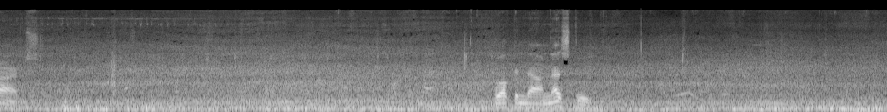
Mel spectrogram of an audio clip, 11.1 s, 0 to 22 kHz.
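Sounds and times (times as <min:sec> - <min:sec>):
road traffic: 0:00.0 - 0:11.0
wind buffeting microphone: 0:00.4 - 0:06.1.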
